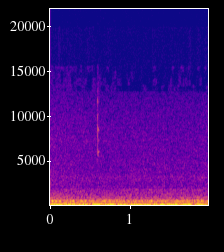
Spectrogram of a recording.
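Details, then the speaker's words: Cheap Chevrolet Aveo with uneven, lumpy idle and irregular low thumps, shaking badly. Suspected to be running on only two cylinders, with code 16 shown but the engine light off; owner suspects spark plugs or coil pack, not confirmed. "oh this is that sounds terrible I think we're down to two now and we've got an error code"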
